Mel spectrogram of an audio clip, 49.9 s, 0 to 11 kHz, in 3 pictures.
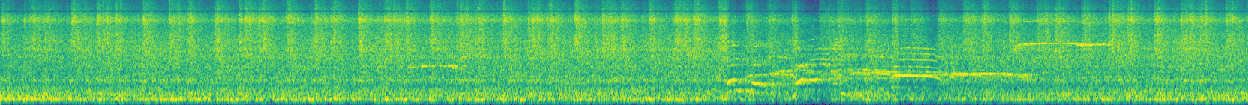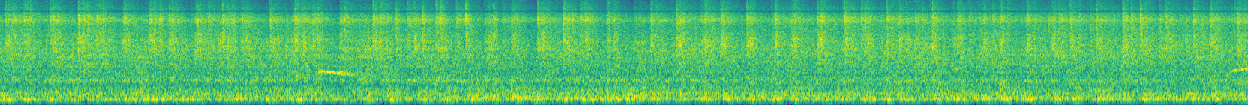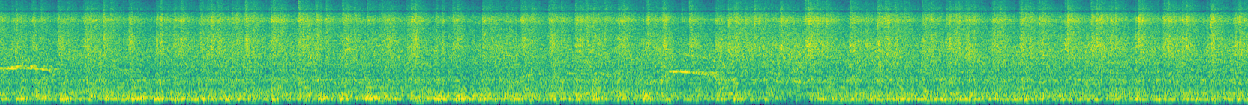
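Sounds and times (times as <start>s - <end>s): rapid wooden log drumming: 0.0s - 49.9s
rising and falling calls: 11.7s - 14.9s.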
